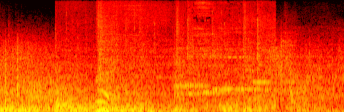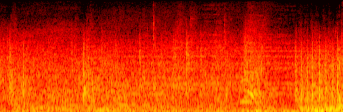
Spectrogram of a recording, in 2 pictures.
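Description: Bow shots firing in the game Curse of the Dead Gods, a run of sharp, loud releases under a dense, rumbling backdrop of combat effects, repeating irregularly across the clip.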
